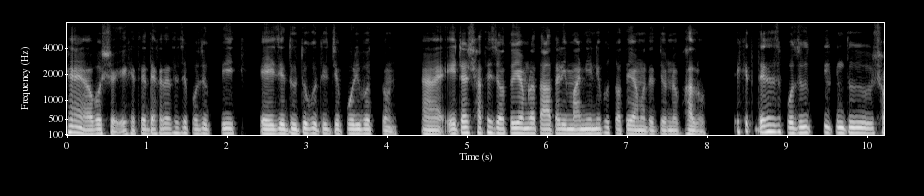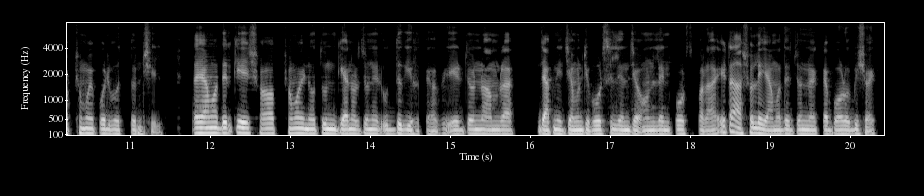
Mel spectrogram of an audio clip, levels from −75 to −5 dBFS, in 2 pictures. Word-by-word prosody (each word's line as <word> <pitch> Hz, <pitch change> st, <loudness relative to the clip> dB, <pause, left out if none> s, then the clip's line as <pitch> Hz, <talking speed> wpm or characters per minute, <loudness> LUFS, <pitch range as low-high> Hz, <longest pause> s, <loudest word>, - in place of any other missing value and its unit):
হ্যাঁ 155 Hz, -4 st, +2 dB
অবশ্যই। 120 Hz, +1 st, -1 dB
এক্ষেত্রে 110 Hz, +3 st, -3 dB
দেখা 120 Hz, 0 st, -2 dB
যাচ্ছে 130 Hz, +2 st, -3 dB
যে -, -, -1 dB
প্রযুক্তি 120 Hz, +1 st, -3 dB, 0.5 s
এই 120 Hz, -, +5 dB
যে 125 Hz, -, +5 dB
দ্রুতগতির 125 Hz, 0 st, 0 dB
যে 120 Hz, -, +1 dB
পরিবর্তন, 120 Hz, -4 st, 0 dB, 0.4 s
আ -, -, +2 dB, 0.3 s
এটার 145 Hz, +4 st, +2 dB
সাথে 140 Hz, +2 st, -2 dB
যতই 135 Hz, +1 st, +2 dB
আমরা 130 Hz, 0 st, +2 dB
তাড়াতাড়ি 120 Hz, 0 st, +1 dB
মানিয়ে 120 Hz, +1 st, +2 dB
নেব 125 Hz, -, -2 dB
ততই 115 Hz, 0 st, -1 dB
আমাদের 105 Hz, -1 st, -1 dB
জন্য 105 Hz, -1 st, -1 dB, 0.2 s
ভালো। 105 Hz, -3 st, +1 dB, 0.5 s
এক্ষেত্রে -, -, -6 dB
দেখা 165 Hz, +3 st, +4 dB
যাচ্ছে 175 Hz, 0 st, 0 dB
প্রযুক্তি 145 Hz, +2 st, -1 dB
কিন্তু 145 Hz, 0 st, +2 dB, 0.3 s
সবসময় 130 Hz, -1 st, 0 dB
পরিবর্তনশীল। 115 Hz, -2 st, -2 dB, 0.4 s
তাই 140 Hz, +1 st, +4 dB
আমাদেরকে 140 Hz, +1 st, +3 dB, 0.2 s
সবসময় 130 Hz, +1 st, 0 dB
নতুন 125 Hz, +1 st, +2 dB
জ্ঞান 120 Hz, 0 st, +3 dB
অর্জনের 120 Hz, 0 st, +1 dB
উদ্যোগী 115 Hz, 0 st, +1 dB
হতে 100 Hz, -, -10 dB
হবে। 110 Hz, +6 st, -5 dB
এর 110 Hz, -, 0 dB
জন্য 115 Hz, 0 st, +1 dB
আমরা 115 Hz, 0 st, +1 dB, 0.4 s
যে -, -, 0 dB
আপনি 120 Hz, +1 st, +1 dB
যেমনটি 110 Hz, -1 st, +3 dB
বলছিলেন 115 Hz, 0 st, +1 dB
যে 110 Hz, -, +2 dB
অনলাইন 110 Hz, 0 st, +1 dB
কোর্স 115 Hz, -1 st, 0 dB
করা 105 Hz, -2 st, -2 dB, 0.2 s
এটা 160 Hz, -, 0 dB
আসলেই 130 Hz, -3 st, +2 dB
আমাদের 110 Hz, +2 st, 0 dB
জন্য 115 Hz, -1 st, +2 dB
একটা 110 Hz, +1 st, -3 dB
বড় 110 Hz, 0 st, +2 dB
বিষয়। 105 Hz, -3 st, -3 dB
120 Hz, 170 wpm, -21 LUFS, 115-130 Hz, 0.5 s, এই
